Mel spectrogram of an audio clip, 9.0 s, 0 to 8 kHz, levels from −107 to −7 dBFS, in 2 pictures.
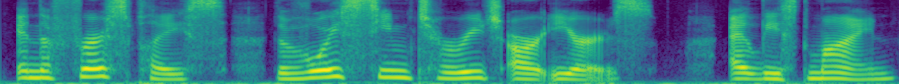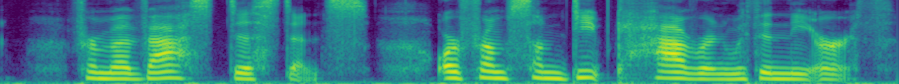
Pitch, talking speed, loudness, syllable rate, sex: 210 Hz, 160 wpm, -19 LUFS, 4.4 syllables/s, female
